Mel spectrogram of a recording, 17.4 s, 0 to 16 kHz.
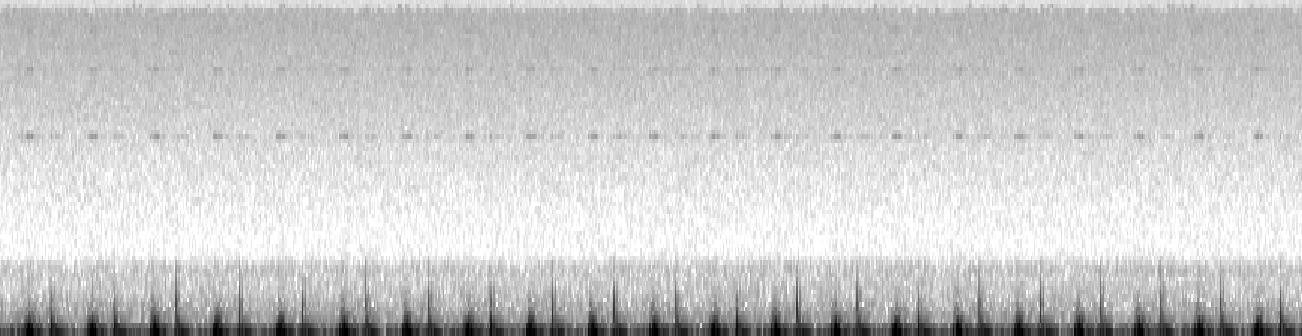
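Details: Normal heart sounds recorded during a breath hold, with a heart rate display: regular low heartbeat thumps at about 74 beats a minute with a soft background hum.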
